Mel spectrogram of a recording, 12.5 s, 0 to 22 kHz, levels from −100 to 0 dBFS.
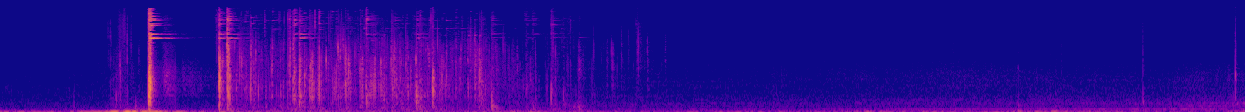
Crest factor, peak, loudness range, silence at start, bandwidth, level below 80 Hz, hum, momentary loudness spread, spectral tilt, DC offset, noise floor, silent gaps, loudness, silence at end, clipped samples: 30 dB; -14 dBFS; 20 LU; 0.85 s; 16 kHz; -64 dBFS; none; 26 LU; 0 dB/octave; under 0.1%; -72 dBFS; none; -33 LUFS; 1.9 s; under 0.1%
